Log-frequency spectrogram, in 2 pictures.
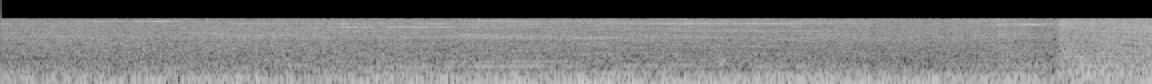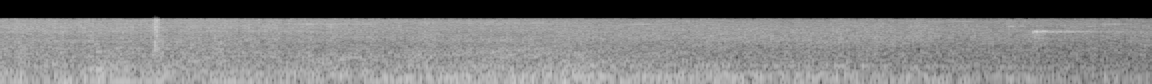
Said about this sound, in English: The taxi took me through the centre of Kuala Lumpur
